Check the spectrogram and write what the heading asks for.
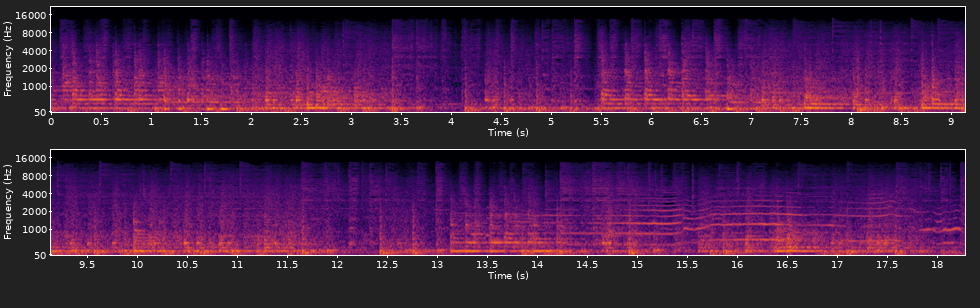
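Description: Live electric jazz-funk improvisation: a busy drum kit over a bass guitar line, with electric guitar and trumpet. Near the end a lead line bends in pitch.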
